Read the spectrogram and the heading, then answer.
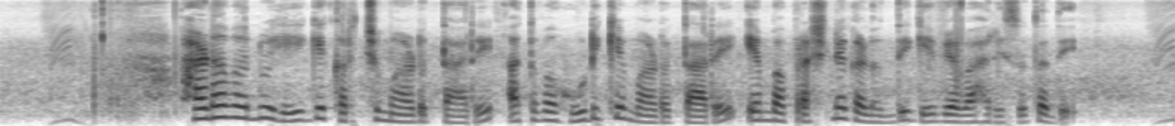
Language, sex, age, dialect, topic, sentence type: Kannada, female, 41-45, Coastal/Dakshin, banking, statement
